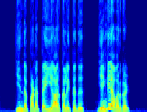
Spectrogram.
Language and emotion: Tamil, angry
